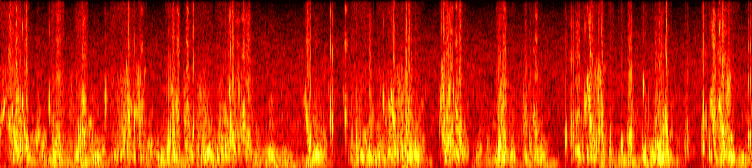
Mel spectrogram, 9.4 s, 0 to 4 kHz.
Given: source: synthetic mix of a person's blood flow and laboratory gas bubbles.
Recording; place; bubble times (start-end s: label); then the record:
Doppler ultrasound of blood flow; precordium
0.00-0.40 s: bubbles
0.58-1.10 s: bubbles
1.28-1.83 s: bubbles
2.05-2.65 s: bubbles
2.68-3.25 s: bubbles
3.78-4.19 s: bubbles
4.28-4.67 s: bubbles
4.69-5.30 s: bubbles
5.47-5.87 s: bubbles
6.18-6.46 s: bubbles
6.51-6.78 s: bubbles
7.04-7.67 s: bubbles
7.72-7.96 s: bubbles
8.00-8.39 s: bubbles
8.54-8.63 s: bubbles
8.75-9.24 s: bubbles
9.31-9.41 s: bubbles
From the record:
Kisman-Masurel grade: 343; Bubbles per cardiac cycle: rolling drumbeat, 9 or more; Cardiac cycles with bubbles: 100%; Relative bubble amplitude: loud (0.450 to 0.775); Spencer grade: 3 (all of the cardiac periods contain showers or single bubble signals, but not dominating or overriding the cardiac motion signals); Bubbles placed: anywhere in the cardiac cycle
